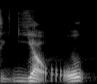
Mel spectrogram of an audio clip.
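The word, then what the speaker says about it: 酒: Um this one pronounced as "jiu".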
